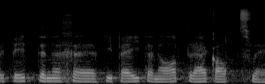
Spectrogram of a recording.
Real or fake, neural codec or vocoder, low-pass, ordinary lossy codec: real; none; 14.4 kHz; AAC, 48 kbps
